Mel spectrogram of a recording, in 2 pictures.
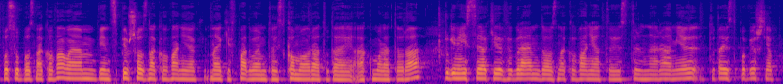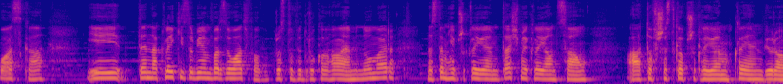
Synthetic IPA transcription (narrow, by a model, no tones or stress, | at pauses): spɔsupɔznakɔvawɛmvʲjɛnt̪spʲjɛɾfʂɛɔznakɔvaɲɛjaknajakʲɛfpad̪wɛmt̪ɔjɛst̪kɔmɔɾat̪ut̪aja̰kumulat̪ɔɾa | d̪ɾuɡʲɛmʲjejst̪sɛjakʲjɛvɘbɾawɛmd̪ɔːznakɔvaɲat̪ɔjɛst̪ːɘlnaɾamʲjɛt̪ut̪ajɛst̪̚pɔvʲjɛʂxɲapwa̰ska | it̪ɛnaklɛjkʲizɾɔbʲiwɛmbaɾd̪zɔwat̪fɔpɔpɾɔst̪uvɘd̪ɾukɔvawɛmnumɛɾ | nast̪ɛmpɲɛpʂɛ̥klɛjiwɛmt̪aɕmɛklɛjɔnt̪sɔ̃w̃ | ʔat̪ɔfʂɘst̪kɔpʂɛklɛjiwɛmklɛjɛmbʲjuɾɔ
